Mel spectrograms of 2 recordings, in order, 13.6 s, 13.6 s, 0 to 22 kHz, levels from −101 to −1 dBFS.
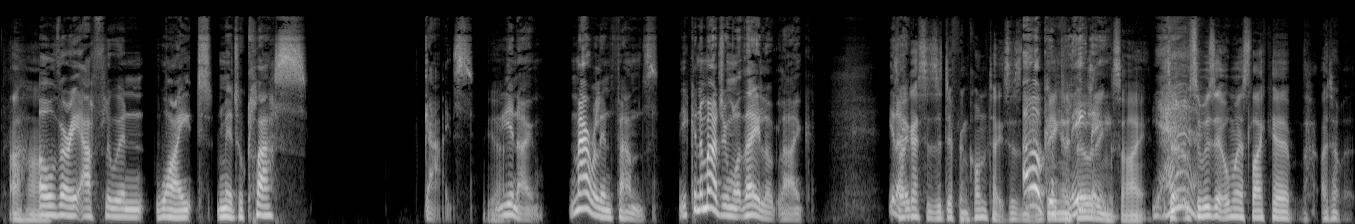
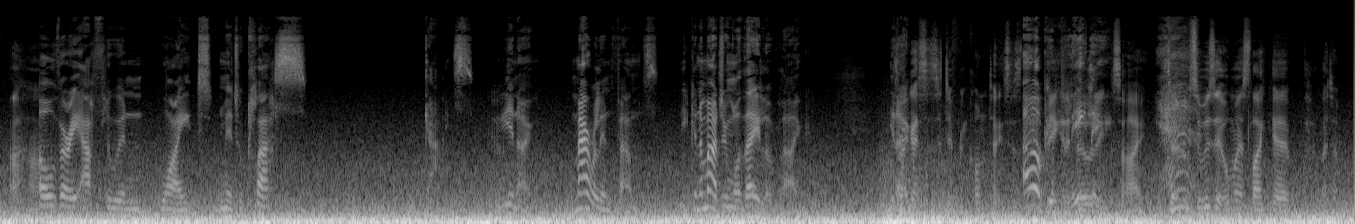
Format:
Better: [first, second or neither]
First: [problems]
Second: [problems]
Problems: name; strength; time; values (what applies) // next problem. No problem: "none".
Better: first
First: none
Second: wind noise on the microphone; heavy; 2 dB below the speech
